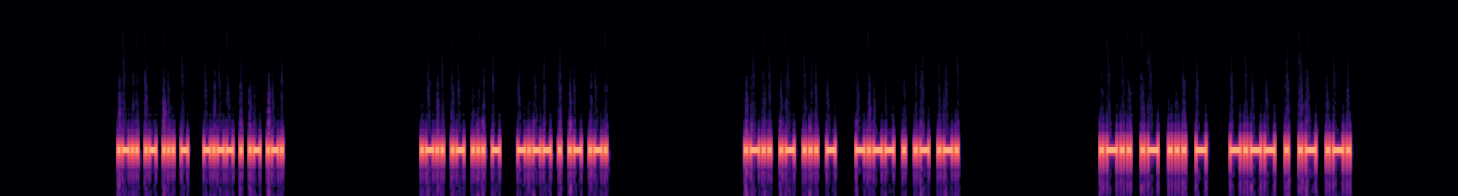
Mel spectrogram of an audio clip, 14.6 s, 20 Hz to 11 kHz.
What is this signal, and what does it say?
Morse code, heard as a keyed tone, about 45 wpm, 700 Hz. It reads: LAST YEAR LAST YEAR LAST YEAR LAST YEAR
